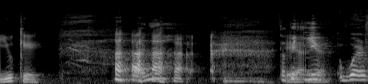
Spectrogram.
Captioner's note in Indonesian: tertawa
